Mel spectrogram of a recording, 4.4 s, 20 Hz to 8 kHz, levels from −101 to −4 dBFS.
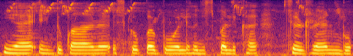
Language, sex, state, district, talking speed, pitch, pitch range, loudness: Hindi, female, Haryana, Charkhi Dadri, 165 wpm, 180 Hz, 180-185 Hz, -15 LUFS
